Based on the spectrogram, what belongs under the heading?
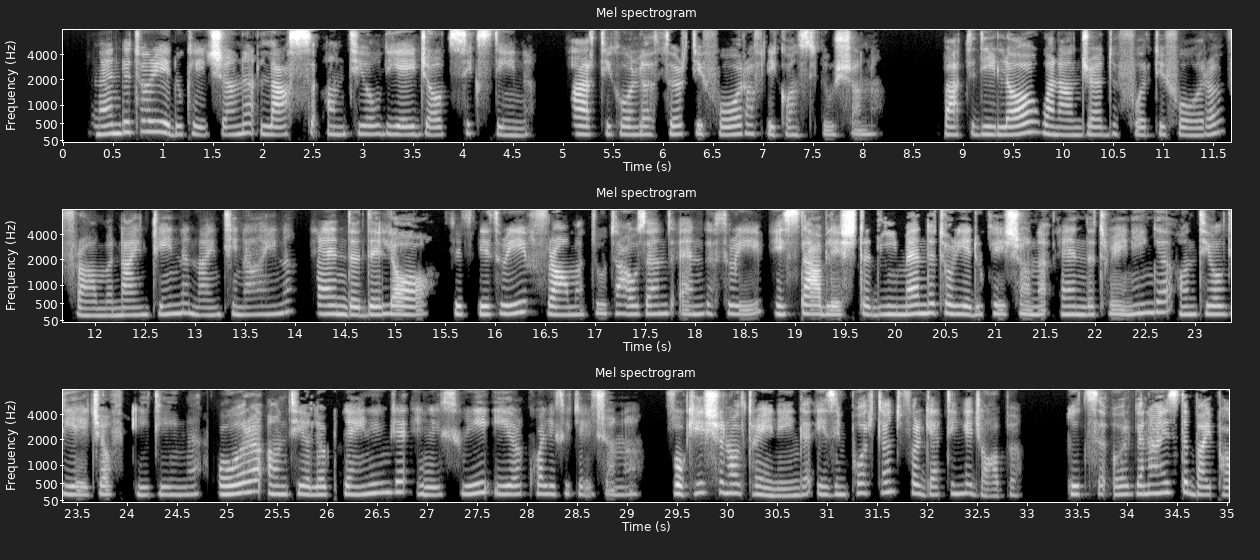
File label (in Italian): corsi di formazione, inglese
